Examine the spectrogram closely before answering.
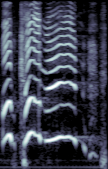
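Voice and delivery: very high, slow squeaky call; wife running out with a little pail, squeaky cry; cute eager cry. Retold or imitated. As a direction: play her as a sweet eager helper.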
